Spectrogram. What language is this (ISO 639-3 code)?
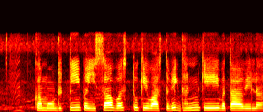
bho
